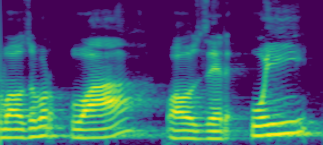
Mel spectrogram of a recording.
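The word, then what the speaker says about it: وِ: ভুল ভুল করে বসে এটি কিন্তু ভুল সঠিক উচ্চারণ হচ্ছে ওয়াও জের উই উই আমরা কিছু দেখানোর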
